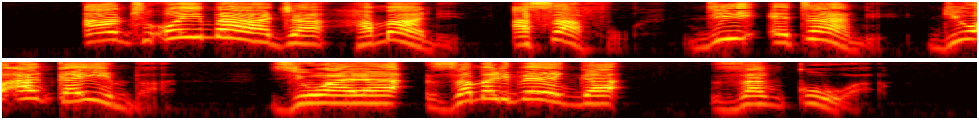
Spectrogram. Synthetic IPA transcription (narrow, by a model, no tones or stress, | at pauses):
antʰuʔɔjimbaːd͡ʒahamanḭ | asafṵ | ndiɛtanḭ | ndiwɔʔaŋkaimba | ziwajazamalipɛŋɡa | zaŋ̩kuːwa̰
